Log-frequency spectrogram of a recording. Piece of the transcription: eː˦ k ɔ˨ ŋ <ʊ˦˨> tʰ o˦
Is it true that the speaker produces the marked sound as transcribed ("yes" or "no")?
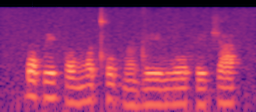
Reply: no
